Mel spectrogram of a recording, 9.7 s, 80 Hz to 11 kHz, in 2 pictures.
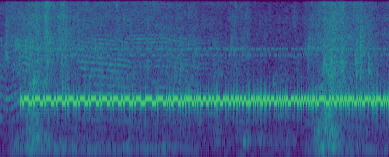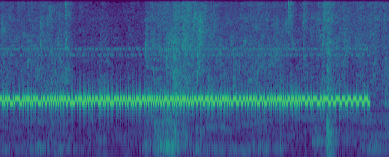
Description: NAVTEX (SITOR-B), 100 baud, 170 Hz shift, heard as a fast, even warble, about 1360 Hz centre, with the noise of a restroom. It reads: ZCZC NA78 FORECAST: WIND S 8 TO 9. SEA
